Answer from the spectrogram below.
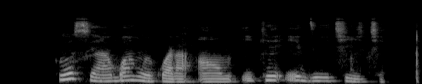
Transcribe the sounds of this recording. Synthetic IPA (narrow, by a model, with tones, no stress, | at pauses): ko˦si˨a˨ɡ͡ba˦ŋʷe˨kʷa˨ɾa˨ʔɔ˨m̩˦˨i˦ke˦ʔɪ˦dɪ˦t͡ʃi˦˨˦t͡ʃe˨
